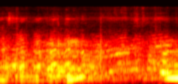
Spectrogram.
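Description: Several people talking at once: mixed crowd chatter among seated guests.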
